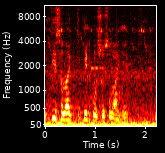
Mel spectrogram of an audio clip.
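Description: Insects chirping in short, high notes that repeat, under a man's speech.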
